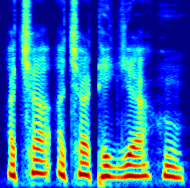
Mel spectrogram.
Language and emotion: Santali, neutral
